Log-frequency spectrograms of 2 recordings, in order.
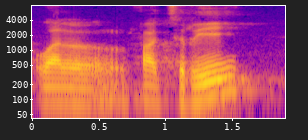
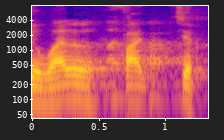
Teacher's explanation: itu huruf terakhir tetap dimunculkan, tetap terbaca tapi sukun kayak wal fajri menjadi wal fajr jimnya.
